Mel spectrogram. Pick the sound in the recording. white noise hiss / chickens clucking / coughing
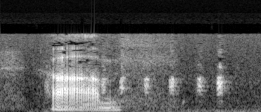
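chickens clucking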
